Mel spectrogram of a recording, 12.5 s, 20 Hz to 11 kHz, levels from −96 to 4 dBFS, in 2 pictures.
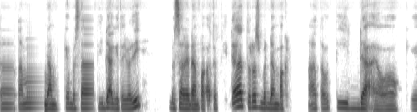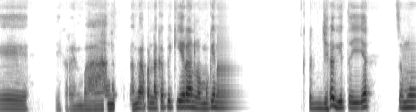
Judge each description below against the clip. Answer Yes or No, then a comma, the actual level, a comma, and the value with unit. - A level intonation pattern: No, average, 3.1 semitones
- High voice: No, medium, 145 Hz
